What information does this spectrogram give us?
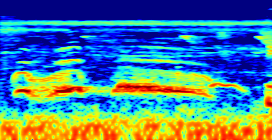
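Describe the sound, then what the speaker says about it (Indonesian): Spotted dove calling outdoors, two soft, close cooing phrases in a row over faint background noise. "Burung terkukur."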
